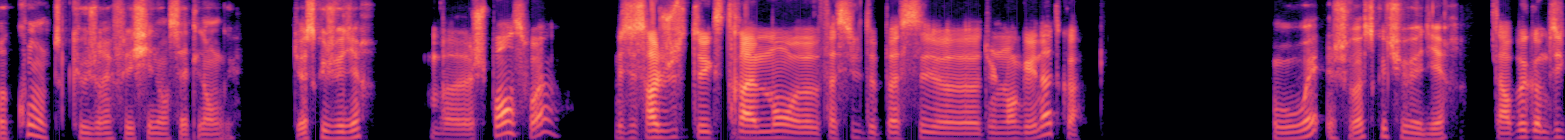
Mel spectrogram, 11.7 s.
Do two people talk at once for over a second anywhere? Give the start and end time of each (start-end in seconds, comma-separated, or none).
none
